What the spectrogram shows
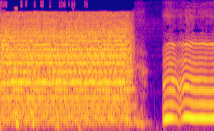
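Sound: train horn sound effect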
